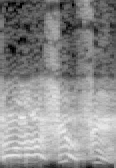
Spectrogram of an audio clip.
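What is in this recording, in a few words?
Serbian bomb failure mood high, speech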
